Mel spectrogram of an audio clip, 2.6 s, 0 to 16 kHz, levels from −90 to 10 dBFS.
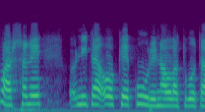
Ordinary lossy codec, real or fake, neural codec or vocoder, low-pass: Opus, 32 kbps; real; none; 7.2 kHz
